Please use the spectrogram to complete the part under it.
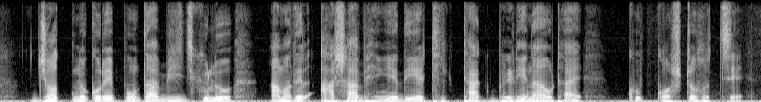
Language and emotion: Bengali, sad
